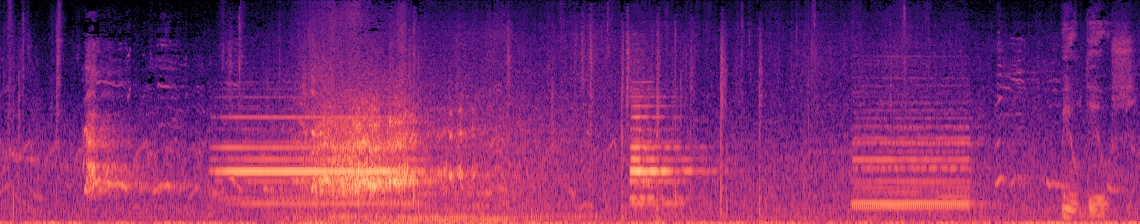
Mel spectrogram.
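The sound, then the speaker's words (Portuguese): A blue Toyota's tires screech in a long, loud skid, followed by a sudden thud-like burst as it hits the Whartons' dog, which gives sharp, pained yelps and whimpers, over a noisy outdoor background. “Você viu o carro? Era um Toyota azul, só isso que eu vi.”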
